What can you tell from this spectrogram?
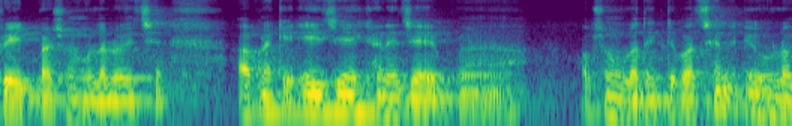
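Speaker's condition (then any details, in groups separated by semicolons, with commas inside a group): No condition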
